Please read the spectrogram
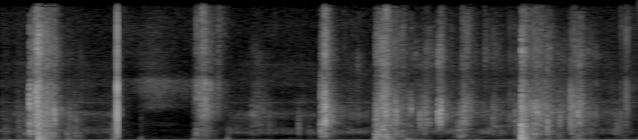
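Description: Handling noises: a handful of sharp knocks and taps, about five spread over four seconds.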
